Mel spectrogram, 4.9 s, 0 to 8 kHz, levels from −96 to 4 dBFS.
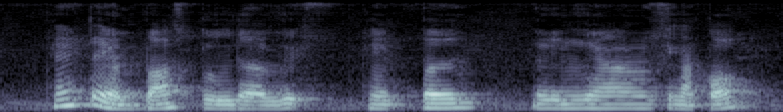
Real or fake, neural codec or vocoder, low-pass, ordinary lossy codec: fake; codec, 44.1 kHz, 3.4 kbps, Pupu-Codec; 7.2 kHz; none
